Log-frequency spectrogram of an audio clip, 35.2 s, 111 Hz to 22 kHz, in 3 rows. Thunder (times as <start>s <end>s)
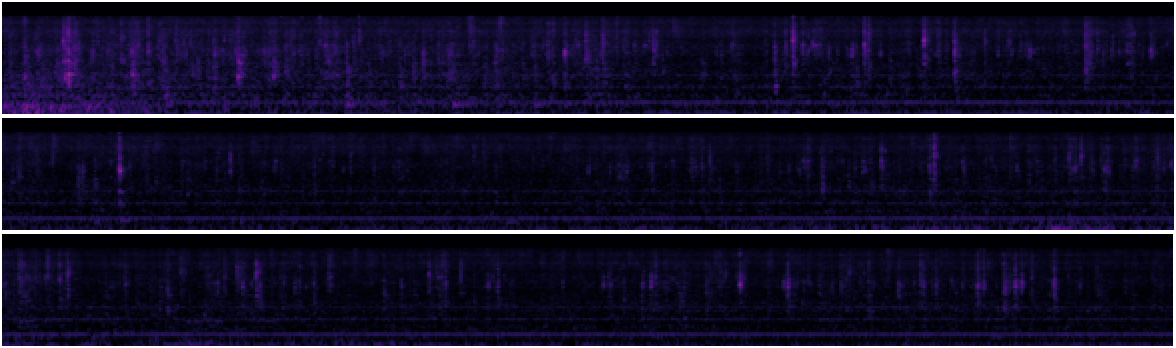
0.0s 3.1s, 22.1s 23.7s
